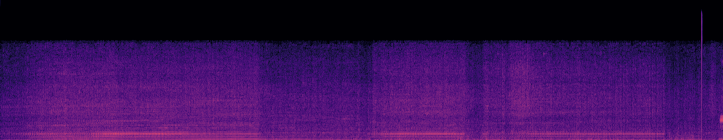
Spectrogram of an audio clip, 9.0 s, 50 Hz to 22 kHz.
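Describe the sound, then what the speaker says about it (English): A KTM 390 Adventure motorcycle on a test ride, its engine droning steadily and loud throughout with rising and falling revs, heavy wind rush over the microphone, no talk. "My god, so comfortable to ride this bike, man."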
